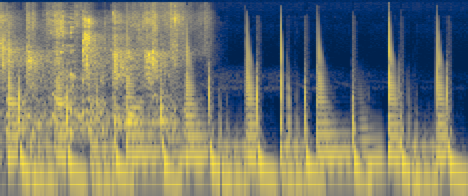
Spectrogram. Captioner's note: bursted in laughter again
